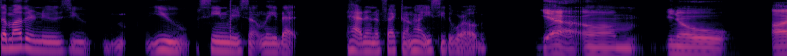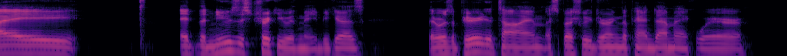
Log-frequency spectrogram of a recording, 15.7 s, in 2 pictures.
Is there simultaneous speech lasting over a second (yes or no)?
no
